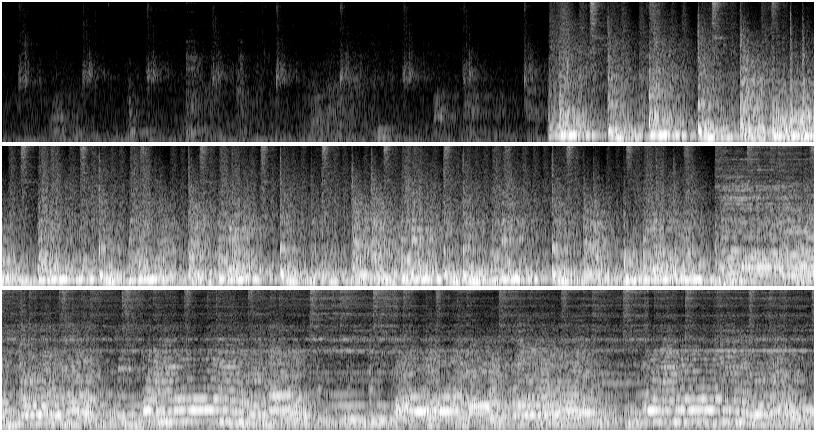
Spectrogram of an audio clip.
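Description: A jazz big band of saxophones, trumpets, trombones, piano and drum kit playing. It starts soft with light ticking; about five seconds in the full band comes in suddenly and loudly with drums and cymbals. In the second half the horns carry a wavering melody line over the kit.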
